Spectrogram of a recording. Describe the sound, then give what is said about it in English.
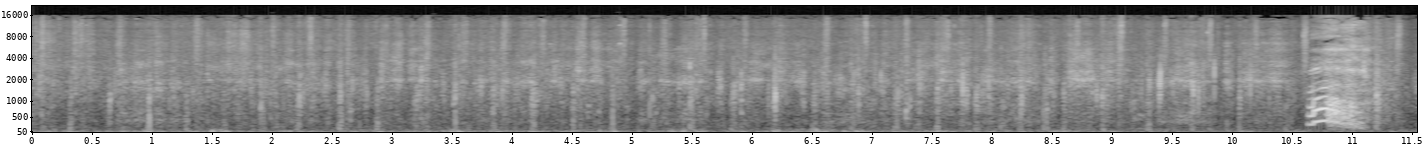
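Someone jogs uphill, with many steady, rhythmic footsteps and breathing running through the whole stretch. A short, louder vocal burst comes near the end. “Are we jogging here? I think, yes, this is a joggable portion. We just have to get to the top.”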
